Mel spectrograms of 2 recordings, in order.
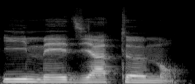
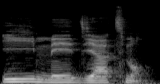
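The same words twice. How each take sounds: First: The word is said with five syllables. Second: The word is said with four syllables. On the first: This is the theoretical pronunciation. "théoriquement, ce mot a cinq syllabes" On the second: This is how people actually say it. "les gens disent immédiatement. Immédiatement. En quatre syllabes"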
